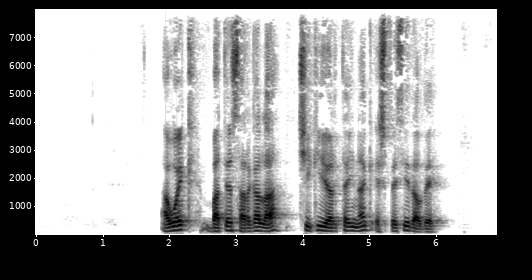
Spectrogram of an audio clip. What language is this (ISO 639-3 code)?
eus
